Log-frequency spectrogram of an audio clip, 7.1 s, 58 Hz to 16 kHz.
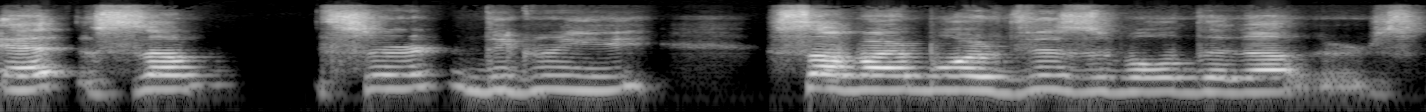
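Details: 37-year-old woman with degenerative Friedreich's ataxia diagnosed at 21, now unable to walk and using a motorized wheelchair; she reports her speech is slurred; dysarthria (slurred speech).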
